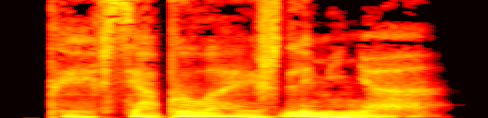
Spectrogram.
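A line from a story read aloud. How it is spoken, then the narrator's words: Husky voice. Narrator (Russian): хрипло проговорил он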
